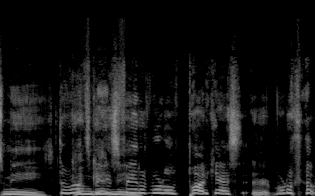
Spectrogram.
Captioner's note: high voice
